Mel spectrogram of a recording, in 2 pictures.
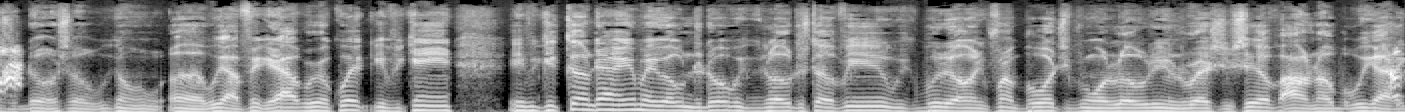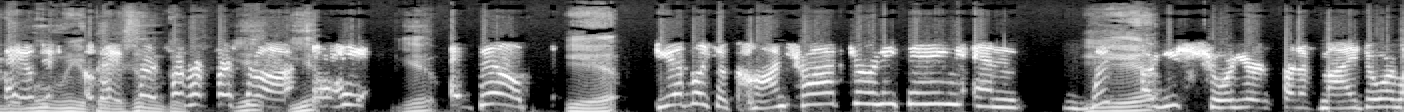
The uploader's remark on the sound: Phone prank style.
